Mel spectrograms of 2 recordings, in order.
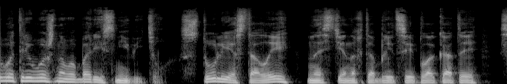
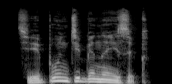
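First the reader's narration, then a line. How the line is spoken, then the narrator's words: Grumbled. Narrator (Russian): буркнул Коган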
